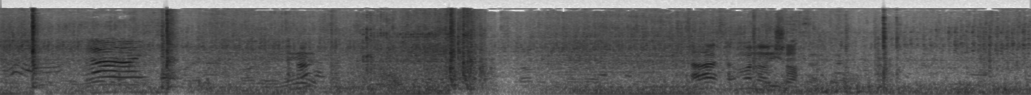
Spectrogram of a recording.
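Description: A vehicle's body rattles and knocks over bumps.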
